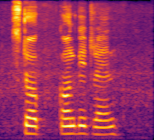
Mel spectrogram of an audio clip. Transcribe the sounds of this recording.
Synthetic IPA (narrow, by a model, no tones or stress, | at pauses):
sʈɔkːɔ̃ŋd̪iʈɾejl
